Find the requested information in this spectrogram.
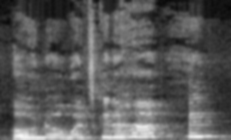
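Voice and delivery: loud high gasp and worried oh no; dramatic gasp. Acted. Parent reading the egg flying off to a child, dramatic alarm. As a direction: gasp as if the egg will smash.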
